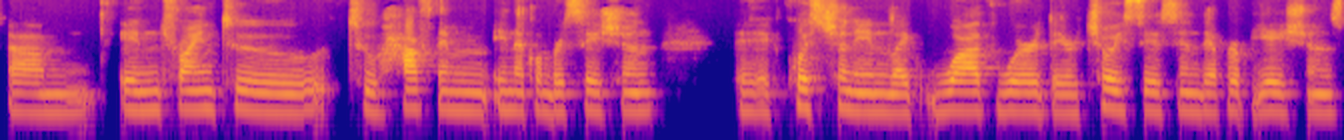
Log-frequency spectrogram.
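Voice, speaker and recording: Low-voiced woman, hesitant. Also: dark tone. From Bolivia. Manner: thoughtful, many fillers and restarts. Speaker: violinist, quartet founder. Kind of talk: video-call interview. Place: home living room. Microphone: wired earphone headset.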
